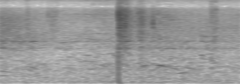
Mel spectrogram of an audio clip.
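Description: A single sharp firecracker bang about a second in, standing out over the steady background of the street.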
